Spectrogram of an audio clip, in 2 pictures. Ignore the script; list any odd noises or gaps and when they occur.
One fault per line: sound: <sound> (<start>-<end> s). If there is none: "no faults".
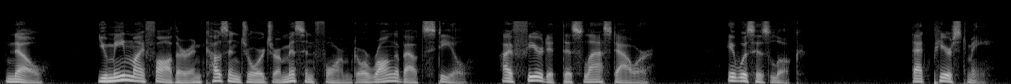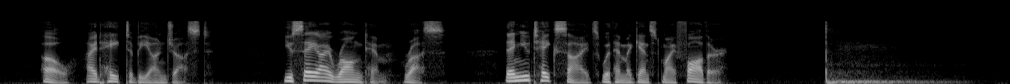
sound: thud (18.4-19.9 s)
